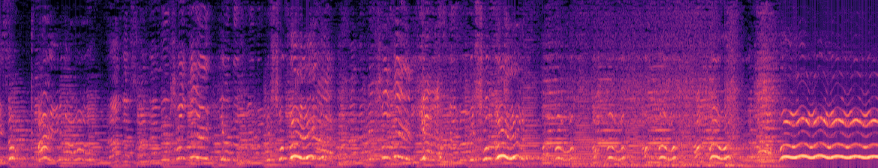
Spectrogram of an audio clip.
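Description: Music: a high singing voice in short, wavering, ornamented phrases over a steady bass line of about two notes a second.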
